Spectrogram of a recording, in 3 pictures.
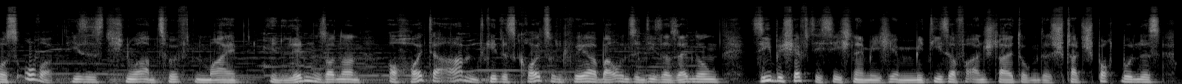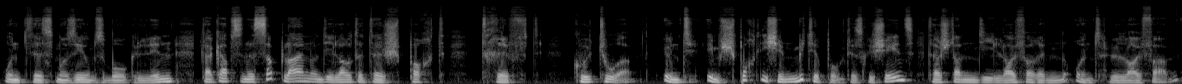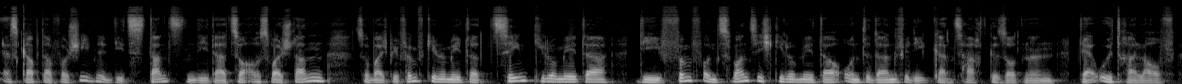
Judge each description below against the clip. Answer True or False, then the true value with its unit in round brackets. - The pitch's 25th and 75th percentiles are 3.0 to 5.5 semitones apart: True (3.6 semitones)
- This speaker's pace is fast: False (150 wpm)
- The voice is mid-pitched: False (110 Hz)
